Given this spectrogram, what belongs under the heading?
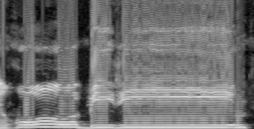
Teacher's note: یہاں پہ رو کے نیچے زیر ہے تو رو باریک پڑھیں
